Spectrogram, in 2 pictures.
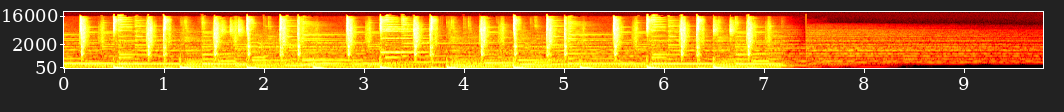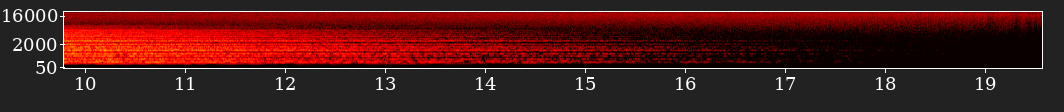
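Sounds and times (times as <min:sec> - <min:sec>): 
afro music in D minor at 90 BPM: 0:00.0 - 0:07.4.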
